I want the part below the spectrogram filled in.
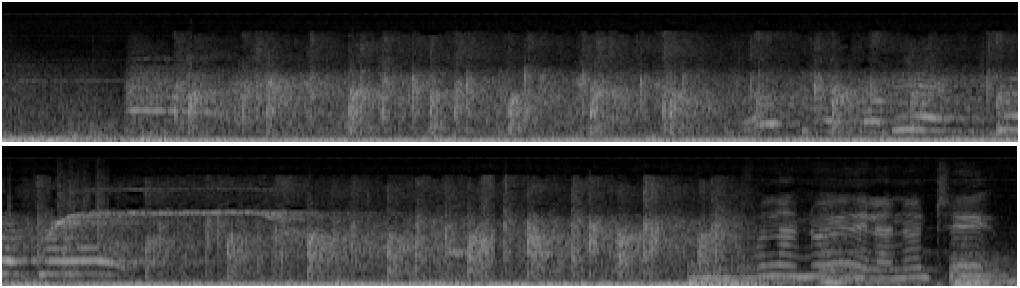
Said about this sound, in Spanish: Argentina aplaude en todo el país como reconocimiento al trabajo de todo el sistema de salud.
